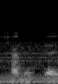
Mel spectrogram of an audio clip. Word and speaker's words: Hanukkah: that is anyway uh happy chanuka or Hanukkah that's shanuka is how you actually pronounce it in hebu I don't know if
